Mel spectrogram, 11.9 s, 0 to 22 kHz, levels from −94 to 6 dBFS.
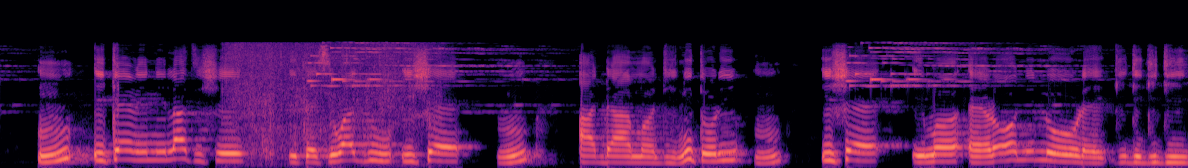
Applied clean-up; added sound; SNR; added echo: none; Chime + Splash, splatter; 17 dB; none.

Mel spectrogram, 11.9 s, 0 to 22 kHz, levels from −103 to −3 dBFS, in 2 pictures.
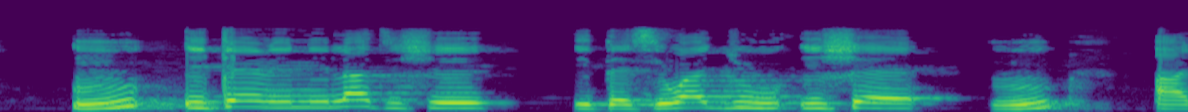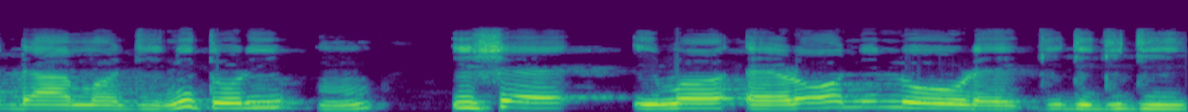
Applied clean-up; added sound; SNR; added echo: none; none; none; none.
